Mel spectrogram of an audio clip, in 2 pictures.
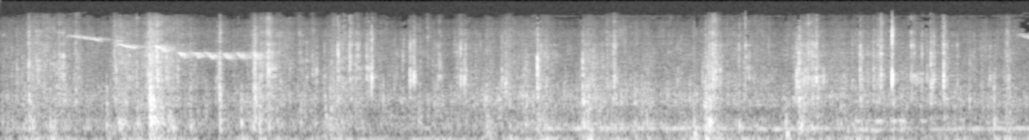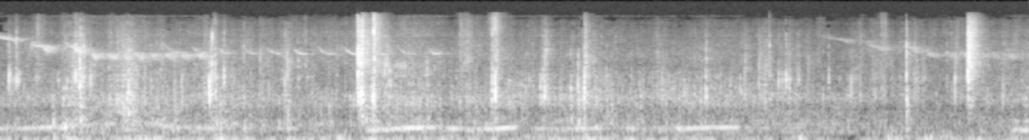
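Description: Kick scooter clattering over a stony path, with a quick irregular run of knocks and rattles and one sharper knock near the middle; a faint steady hum runs underneath for a few seconds.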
